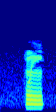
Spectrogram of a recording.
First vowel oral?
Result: no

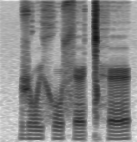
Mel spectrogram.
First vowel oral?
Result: yes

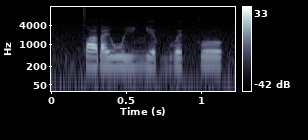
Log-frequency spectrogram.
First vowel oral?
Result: yes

